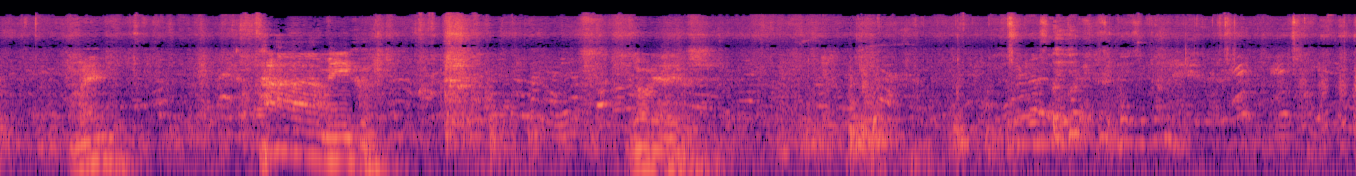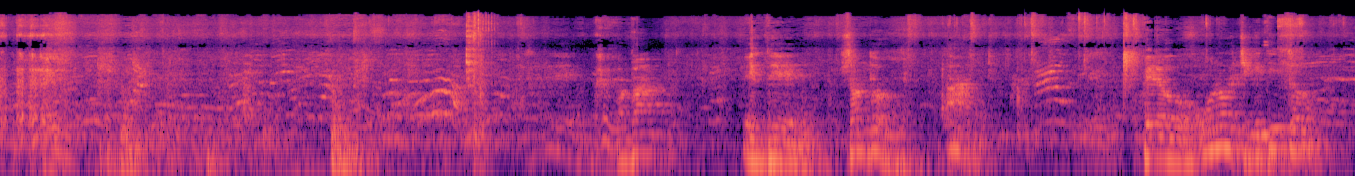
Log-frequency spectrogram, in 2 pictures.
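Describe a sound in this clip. A middle-aged man speaks with animation through a microphone and loudspeakers in a room with an echo.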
